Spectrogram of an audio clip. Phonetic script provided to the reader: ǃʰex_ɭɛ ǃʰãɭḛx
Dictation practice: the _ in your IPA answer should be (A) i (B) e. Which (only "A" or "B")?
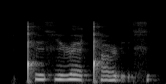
A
